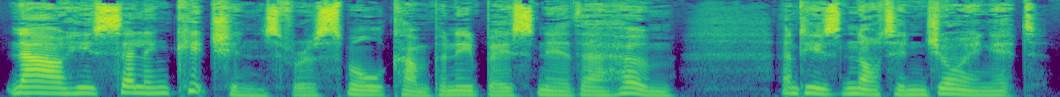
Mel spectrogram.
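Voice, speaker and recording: A woman's voice: deep voice, normal speed, no room sound, clean studio sound. Woman reading a thriller audiobook. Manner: even, descriptive reading. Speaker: audiobook narrator. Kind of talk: scripted narration.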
